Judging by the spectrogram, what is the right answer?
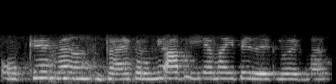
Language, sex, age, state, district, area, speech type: Urdu, female, 18-30, Uttar Pradesh, Gautam Buddha Nagar, rural, conversation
